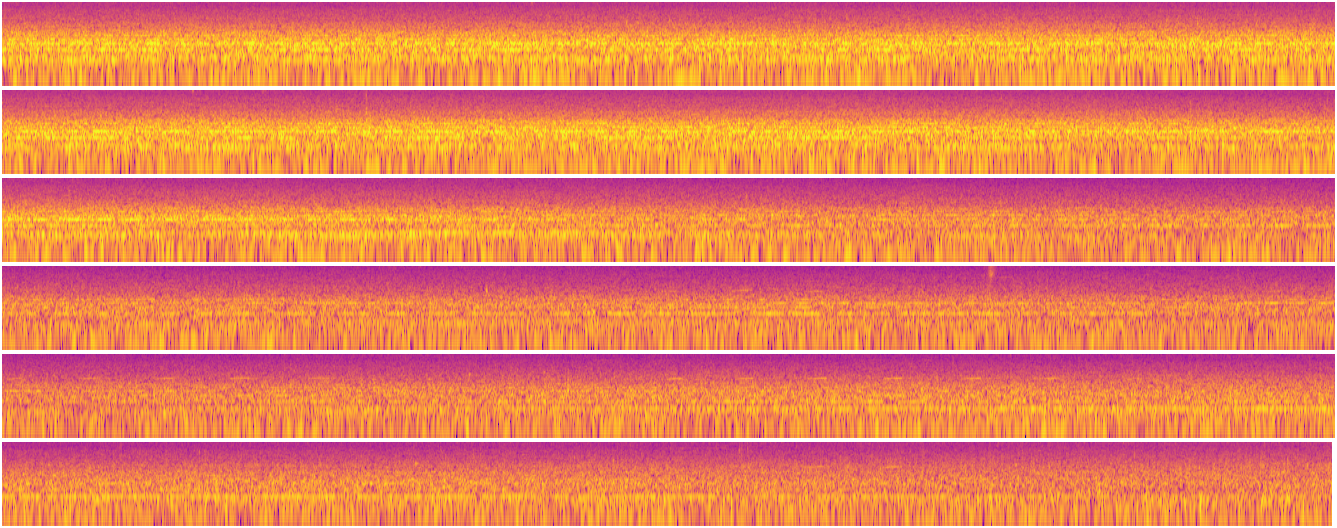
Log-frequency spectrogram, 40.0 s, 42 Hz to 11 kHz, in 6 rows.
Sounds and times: static hum of the pump distributing water 0:00.0 - 0:39.9

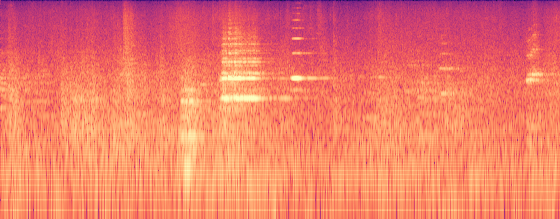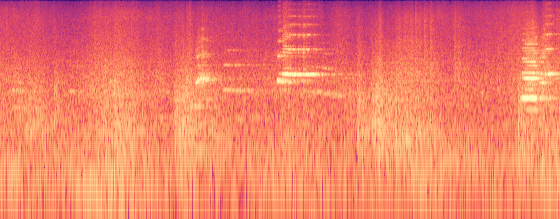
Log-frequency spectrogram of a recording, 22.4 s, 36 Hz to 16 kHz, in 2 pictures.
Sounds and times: Ferry pontoon creaking with the waves 0:00.0 - 0:22.4

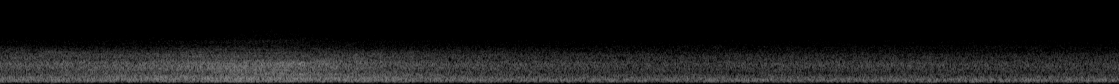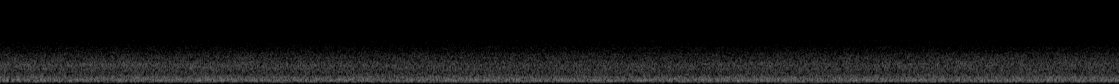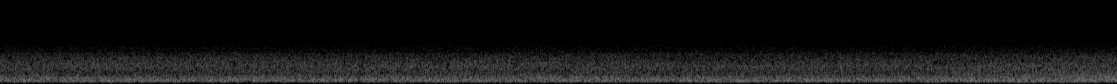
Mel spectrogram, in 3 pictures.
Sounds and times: Cars 0:00.0 - 0:09.3

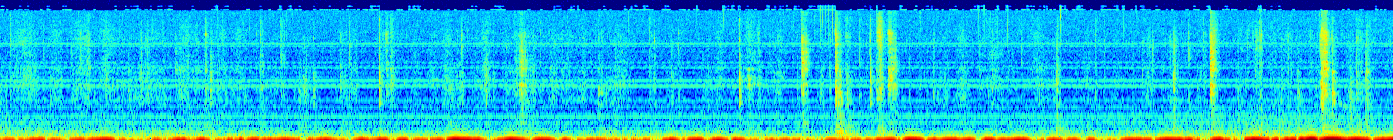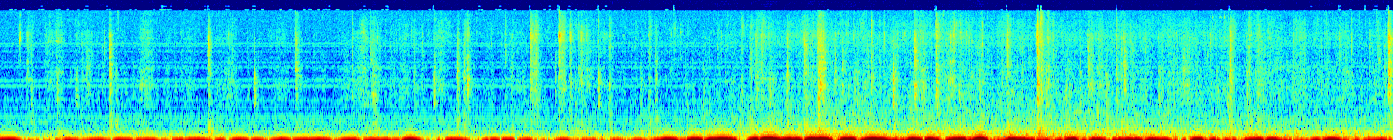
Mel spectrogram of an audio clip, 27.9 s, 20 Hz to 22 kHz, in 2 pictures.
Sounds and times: windy day 0:00.0 - 0:27.8

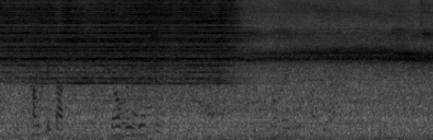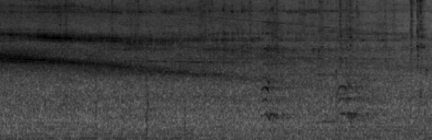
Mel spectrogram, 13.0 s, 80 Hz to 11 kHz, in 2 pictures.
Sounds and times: construction 0:00.0 - 0:12.9

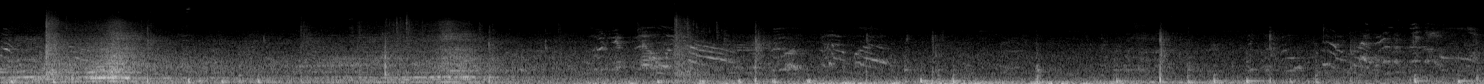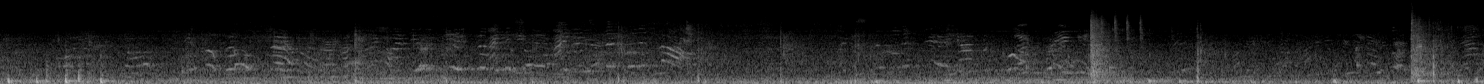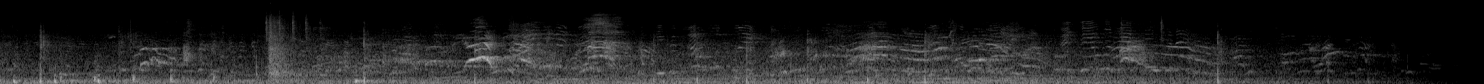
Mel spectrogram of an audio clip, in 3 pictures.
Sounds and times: traffic 0:00.0 - 0:43.8
Kids playing 0:00.0 - 0:44.2

